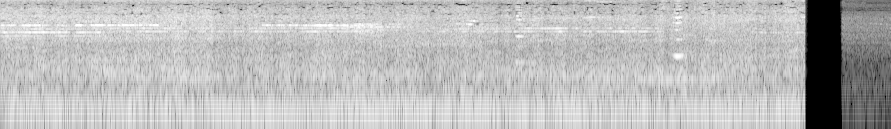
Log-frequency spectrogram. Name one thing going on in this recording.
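Heavy rain pours down and drums on a car.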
